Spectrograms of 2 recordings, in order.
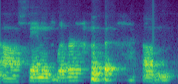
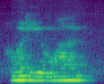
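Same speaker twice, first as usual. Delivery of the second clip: very gentle, very, very soft voice; 3 semitones higher, 3 dB quieter than usual. Speaker retelling what they said to the others after speaking up: very soft voice. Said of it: "I said in a very, very soft voice".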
